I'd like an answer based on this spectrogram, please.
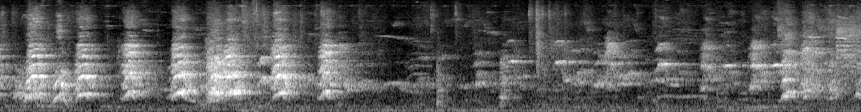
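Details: Barking in a kennel interior: about two barks a second in a dense, echoing chorus at first, then thinner, more scattered yaps and whines from several dogs.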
